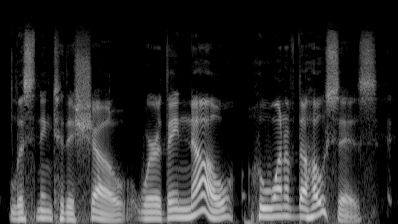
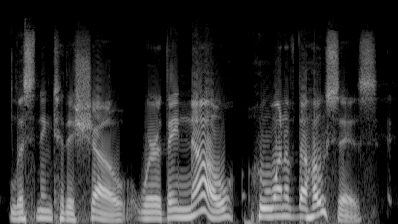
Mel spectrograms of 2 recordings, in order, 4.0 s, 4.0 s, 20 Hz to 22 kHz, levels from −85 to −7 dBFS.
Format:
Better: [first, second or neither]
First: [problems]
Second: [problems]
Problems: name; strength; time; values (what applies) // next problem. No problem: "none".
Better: first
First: none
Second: distortion; slight; 7% of the sound clipped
